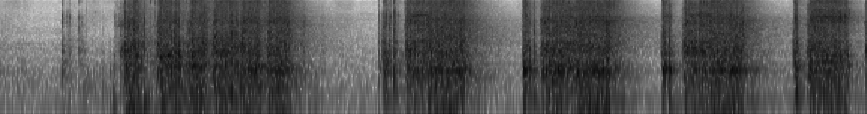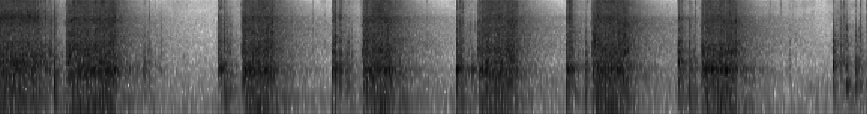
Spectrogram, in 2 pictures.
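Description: A ratchet snugging down the lug nuts on a Jeep Grand Cherokee wheel, with loud rapid clicking bursts in a dozen or so separate runs, each a second or less, spaced by short pauses.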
